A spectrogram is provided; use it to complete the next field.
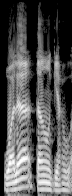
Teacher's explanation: الف مدہ ہے، ایک الف کے برابر کھینچنا ہے۔ اخفا کریں گے، نون ساکن کے بعد کاف ہے، واو مدہ ہے، ایک الف کے برابر کھینچنا ہے۔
